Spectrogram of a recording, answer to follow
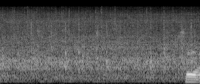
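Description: TT-scale model train of tank wagons rolling along the track, with a steady rushing rattle of small wheels on rail.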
